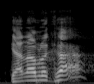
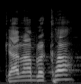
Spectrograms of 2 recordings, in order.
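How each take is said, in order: Both takes have the same delivery.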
